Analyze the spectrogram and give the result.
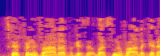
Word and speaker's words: Nevada: Nevada, I got to say it right, Nevada. They always get mad at me in Nevada if I say Nevada. It's always attaboy, Nevada, Nevada. There we go. – Nevada.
